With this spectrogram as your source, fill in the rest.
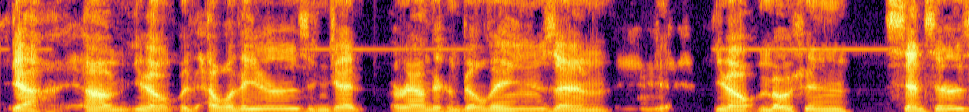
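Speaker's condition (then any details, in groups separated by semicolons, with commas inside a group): Muscular dystrophy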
